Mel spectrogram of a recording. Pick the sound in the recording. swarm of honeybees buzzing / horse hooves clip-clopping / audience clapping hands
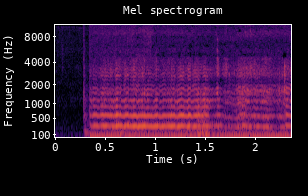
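swarm of honeybees buzzing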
